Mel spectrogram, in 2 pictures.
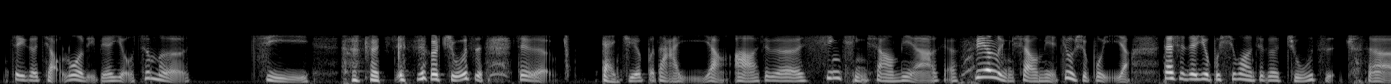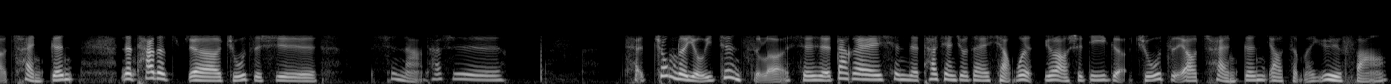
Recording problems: high frequencies cut off; severe; nothing above 4 kHz

